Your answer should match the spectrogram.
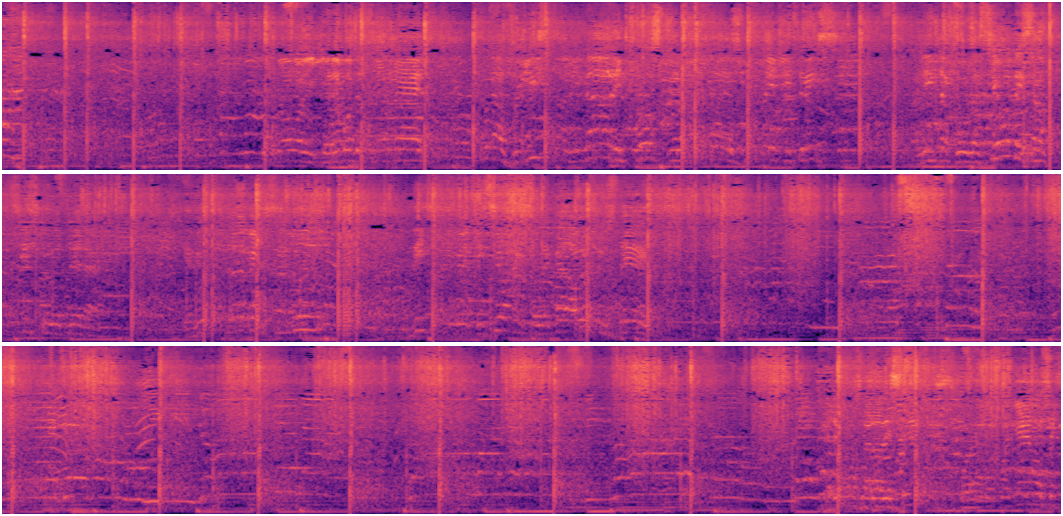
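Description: Fireworks going off in a string of sharp bangs and crackles, coming thicker in the second half, over music with a pulsing bass beat and crowd voices.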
